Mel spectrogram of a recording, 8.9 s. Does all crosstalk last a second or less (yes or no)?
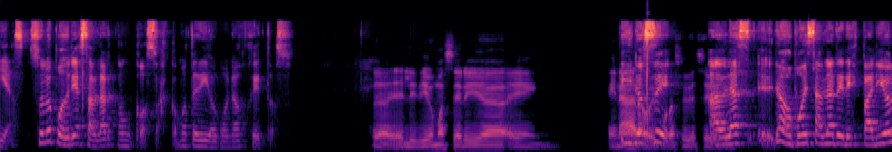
no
